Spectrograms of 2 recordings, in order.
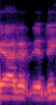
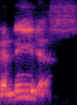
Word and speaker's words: Adidas: You said you like the Adidas. You call it Adidas. But Yeah, that's my I know you yeah, also Adidas is how you say it over there, right?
